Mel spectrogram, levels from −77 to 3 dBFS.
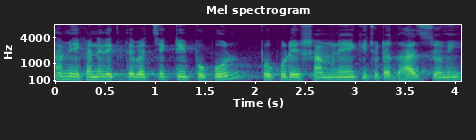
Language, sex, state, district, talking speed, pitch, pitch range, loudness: Bengali, male, West Bengal, North 24 Parganas, 160 wpm, 135 Hz, 130-140 Hz, -17 LUFS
